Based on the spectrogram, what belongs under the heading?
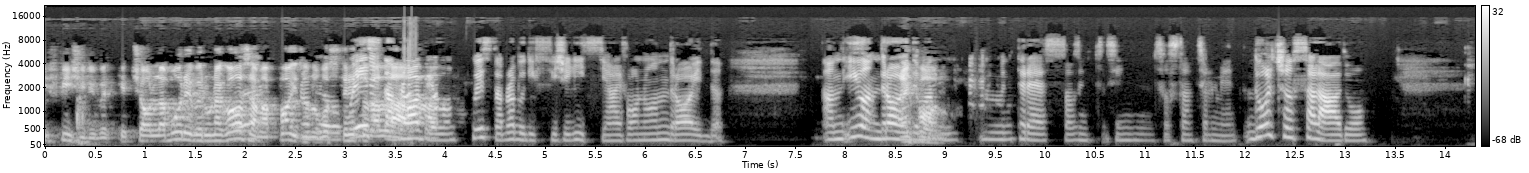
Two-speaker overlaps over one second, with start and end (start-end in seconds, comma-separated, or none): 1.8-3.9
